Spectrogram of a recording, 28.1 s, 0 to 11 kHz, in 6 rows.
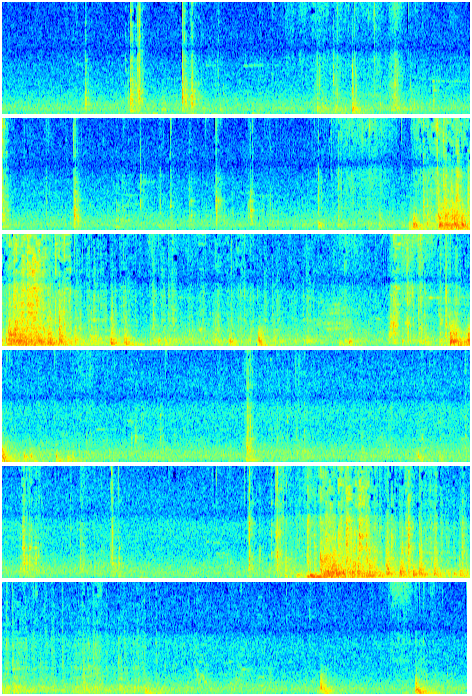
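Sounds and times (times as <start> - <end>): wood knocking and clattering: 5.4 - 15.8, 21.2 - 28.0.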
